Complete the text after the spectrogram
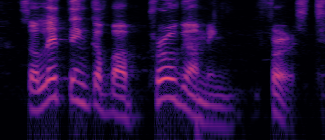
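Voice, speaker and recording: A man with a Japanese accent at a fairly slow pace. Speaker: robotics teacher. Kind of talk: lecture. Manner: halting.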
